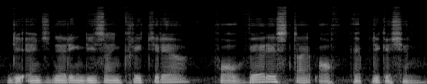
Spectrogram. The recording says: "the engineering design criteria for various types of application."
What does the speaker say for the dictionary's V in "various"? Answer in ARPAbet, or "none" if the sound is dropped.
V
